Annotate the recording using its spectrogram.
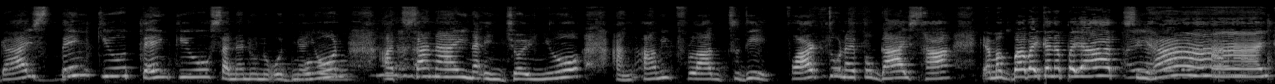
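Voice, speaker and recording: A woman's extremely high voice at a very slow pace with very wide pitch swings. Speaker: vlogger. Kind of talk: casual vlog. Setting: at home indoors. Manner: soft-spoken.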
